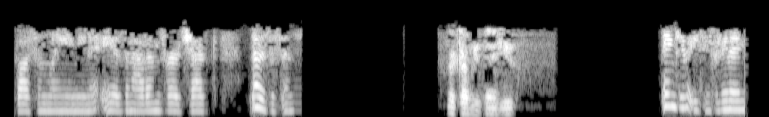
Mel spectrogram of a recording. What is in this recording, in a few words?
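Sheriff Dispatch, Scanner audio recording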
